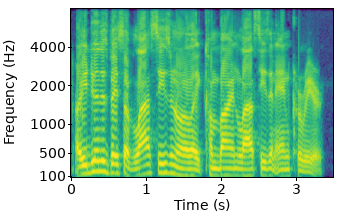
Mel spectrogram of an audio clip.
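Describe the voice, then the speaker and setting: A young man co-hosting a casual sports podcast, listing names quickly and arguing his picks. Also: mid-range voice, expressive, clean tone, no room sound. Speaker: podcast co-host.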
